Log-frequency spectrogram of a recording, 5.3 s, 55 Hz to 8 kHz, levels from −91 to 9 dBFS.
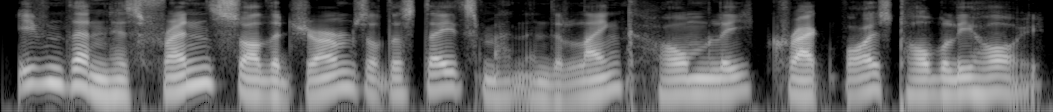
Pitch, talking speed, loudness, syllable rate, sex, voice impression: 135 Hz, 195 wpm, -21 LUFS, 5.1 syllables/s, male, masculine, adult-like, slightly tensed, powerful, slightly bright, clear, slightly halting, intellectual, slightly refreshing, calm, friendly, reassuring, slightly wild, slightly lively, kind, slightly modest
